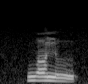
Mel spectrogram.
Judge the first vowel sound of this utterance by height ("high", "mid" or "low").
mid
